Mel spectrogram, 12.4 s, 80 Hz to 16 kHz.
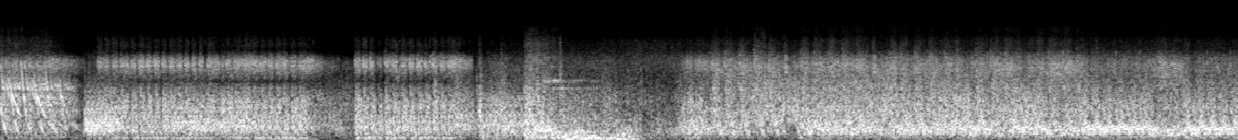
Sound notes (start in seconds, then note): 4.9 blast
